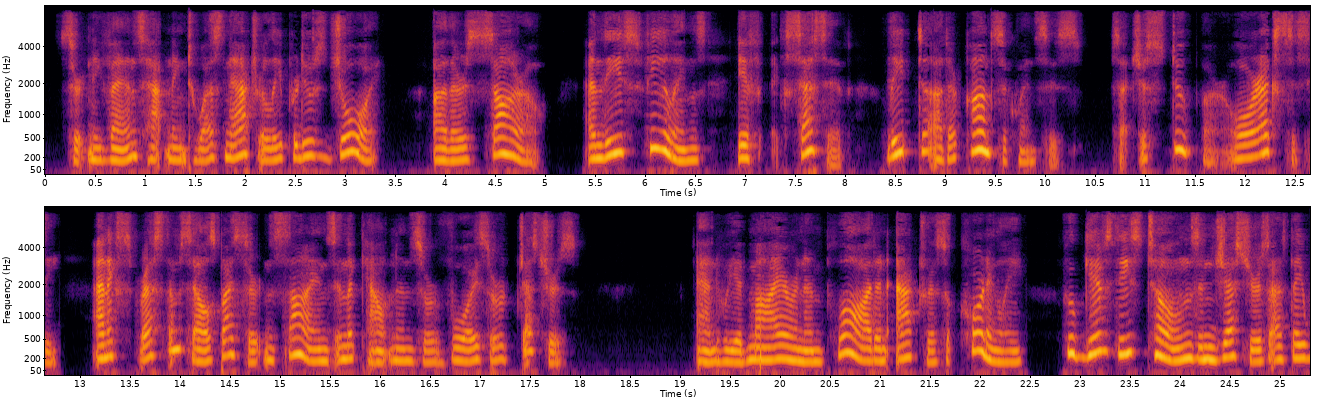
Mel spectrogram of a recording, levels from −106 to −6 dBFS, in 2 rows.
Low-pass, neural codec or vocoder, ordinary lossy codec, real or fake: 7.2 kHz; codec, 16 kHz in and 24 kHz out, 1 kbps, XY-Tokenizer; AAC, 32 kbps; fake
